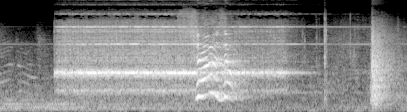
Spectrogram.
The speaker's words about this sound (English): the phone's ringing.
